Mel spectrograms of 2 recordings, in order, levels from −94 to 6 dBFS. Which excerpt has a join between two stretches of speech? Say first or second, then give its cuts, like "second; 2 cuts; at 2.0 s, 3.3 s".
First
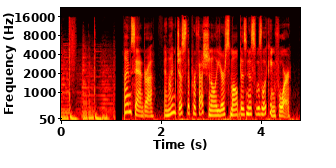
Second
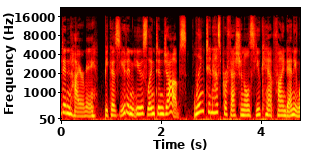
first; 1 cut; at 1.0 s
